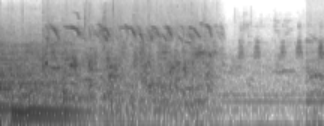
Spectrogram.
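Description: High, quick, falling chirps of small birds or chicks, about a dozen in a row over two seconds. They play over the low steady hum of a small motorbike engine, which fades out about a second in.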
